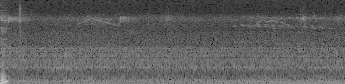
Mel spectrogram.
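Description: Quiet backyard ambience: small birds chirp in short, high warbling phrases, twice, over a steady low hum. A brief low sound comes right at the start.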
